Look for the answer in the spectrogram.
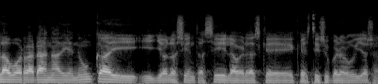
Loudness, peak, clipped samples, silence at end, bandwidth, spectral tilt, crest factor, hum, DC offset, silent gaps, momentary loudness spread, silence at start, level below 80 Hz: -26 LUFS; -10 dBFS; under 0.1%; 0 s; 13 kHz; -6 dB/octave; 16 dB; none; under 0.1%; none; 6 LU; 0 s; -50 dBFS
